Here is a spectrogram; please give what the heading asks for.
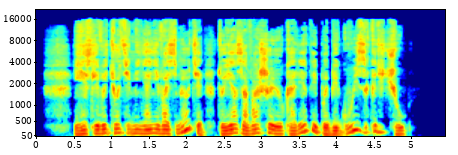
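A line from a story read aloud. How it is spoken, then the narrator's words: Quick desperate close whisper. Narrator (Russian): Быстро и отчаянно прошептала она совсем на ухо Варваре Петровне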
